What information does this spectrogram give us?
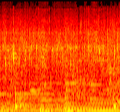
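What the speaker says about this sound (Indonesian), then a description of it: "aku menggoreng daging ikannya pertama, setelah matang baru menggoreng durinya" Tilapia fish meat frying in hot oil, a dense, steady sizzling crackle heard up close and loud, with no voices.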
